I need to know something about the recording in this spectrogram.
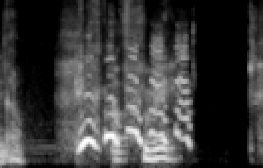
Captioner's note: laughing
